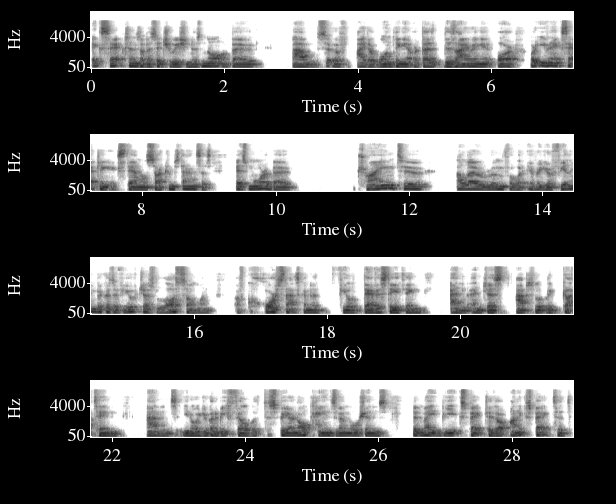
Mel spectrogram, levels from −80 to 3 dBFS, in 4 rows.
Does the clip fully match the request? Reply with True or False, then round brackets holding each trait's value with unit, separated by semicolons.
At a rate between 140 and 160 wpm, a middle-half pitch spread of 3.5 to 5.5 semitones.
False (150 wpm; 2.5 semitones)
